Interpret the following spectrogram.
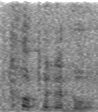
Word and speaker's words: Côte de Boeuf: Côte de Boeuf. Now, I don't know how to spell it, but that's how you say it.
